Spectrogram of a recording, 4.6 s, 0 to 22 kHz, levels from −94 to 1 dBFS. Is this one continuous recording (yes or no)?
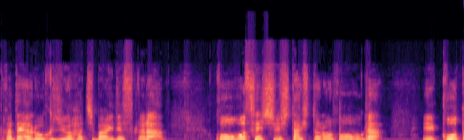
yes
